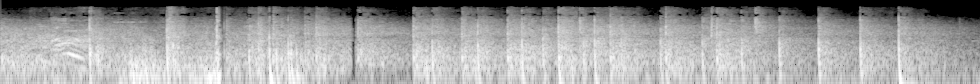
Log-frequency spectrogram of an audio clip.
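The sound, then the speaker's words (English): Gunshots in news footage from a crowded city street on a Saturday night: many sharp, loud bangs in rapid, irregular bursts, with people's voices underneath. “and you'll actually hear the gunshots.”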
